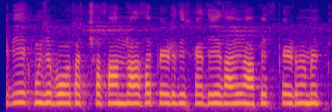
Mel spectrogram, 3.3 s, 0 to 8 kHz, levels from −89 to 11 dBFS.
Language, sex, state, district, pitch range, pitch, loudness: Hindi, male, Haryana, Jhajjar, 240-245 Hz, 245 Hz, -15 LUFS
